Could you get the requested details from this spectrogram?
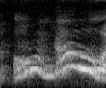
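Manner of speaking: high, loud panicked exclamation; sudden horror, shrieked out; retold alarmed cry. Boy driver realizes he ran her over, high panicked cry.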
